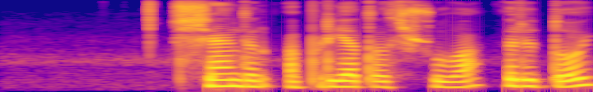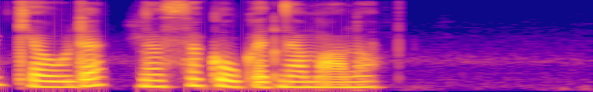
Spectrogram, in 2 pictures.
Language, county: Lithuanian, Vilnius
